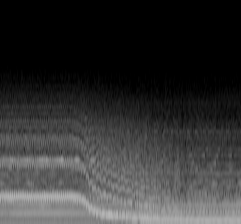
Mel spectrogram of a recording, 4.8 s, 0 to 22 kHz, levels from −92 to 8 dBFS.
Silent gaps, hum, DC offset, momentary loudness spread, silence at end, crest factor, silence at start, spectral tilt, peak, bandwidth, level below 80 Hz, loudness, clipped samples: none; none; under 0.1%; 4 LU; 0 s; 10 dB; 0 s; -11 dB/octave; -20 dBFS; 4.4 kHz; -36 dBFS; -32 LUFS; under 0.1%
